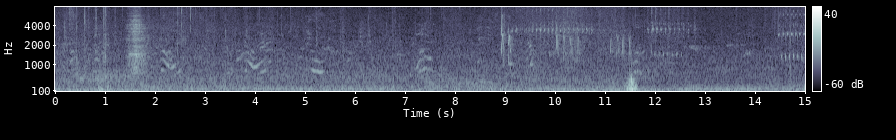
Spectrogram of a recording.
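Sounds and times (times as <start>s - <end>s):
birds pulsed whistles: 1.4s - 2.0s, 11.5s - 15.0s.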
